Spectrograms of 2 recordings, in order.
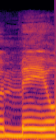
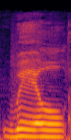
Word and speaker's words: Mhaol: Bold Men, questa band che è una band irlandese, quindi si scrive M-H-A-O-L, ma si pronuncia un po' come Meo o Weo, dipende da dove vivi nell'Irlanda.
